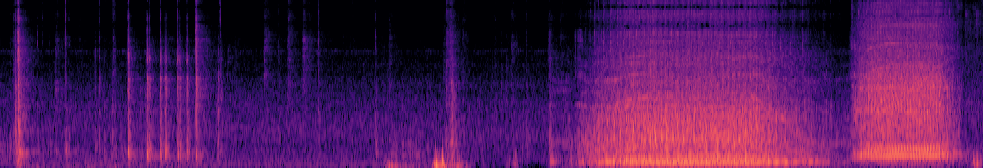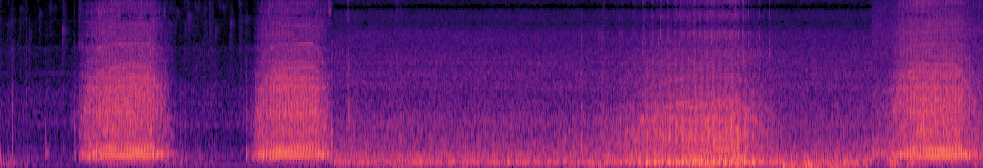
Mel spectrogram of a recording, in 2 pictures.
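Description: After some handling clatter, a sewing machine runs gathering stitches on a tweed skirt in loud, close bursts: one long run, several short ones with pauses, then a longer steady stretch.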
